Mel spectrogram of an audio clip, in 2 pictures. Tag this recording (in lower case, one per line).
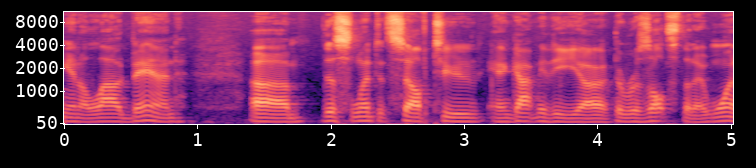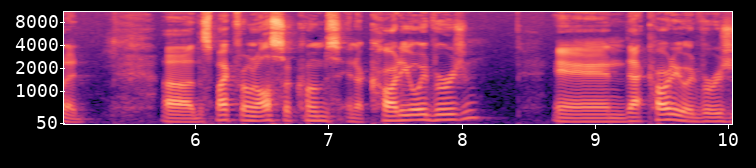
speech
